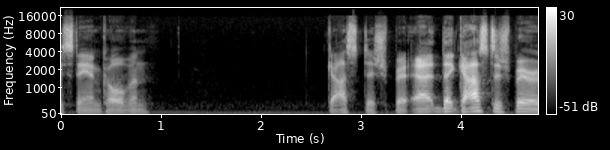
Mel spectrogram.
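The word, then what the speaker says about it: Stankoven: I used to stay stank coven and then I realized I'm like, "Oh yeah, it's probably Stan Coven."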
